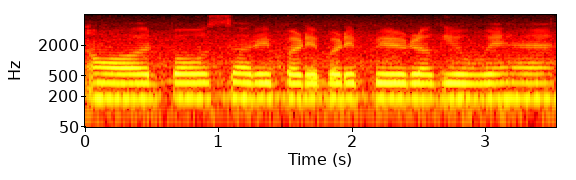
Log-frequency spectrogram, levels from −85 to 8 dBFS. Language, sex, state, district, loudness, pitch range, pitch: Hindi, male, Chhattisgarh, Raipur, -13 LUFS, 180-185 Hz, 180 Hz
